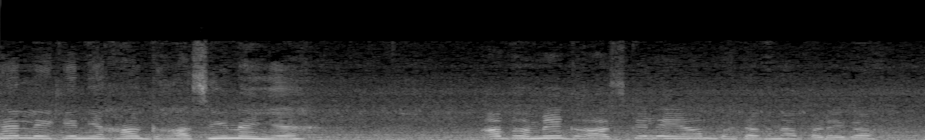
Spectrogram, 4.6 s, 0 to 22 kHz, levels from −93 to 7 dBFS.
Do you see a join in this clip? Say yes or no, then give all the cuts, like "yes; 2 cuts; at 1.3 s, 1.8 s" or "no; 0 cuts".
no; 0 cuts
